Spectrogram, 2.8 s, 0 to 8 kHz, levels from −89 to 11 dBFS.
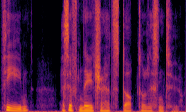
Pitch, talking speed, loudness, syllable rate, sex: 120 Hz, 215 wpm, -19 LUFS, 6.4 syllables/s, male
